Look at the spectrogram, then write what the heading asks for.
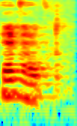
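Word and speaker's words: __init__: And I should call this method init. It's not, it's pronounced without the 2 underscores, and I can see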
